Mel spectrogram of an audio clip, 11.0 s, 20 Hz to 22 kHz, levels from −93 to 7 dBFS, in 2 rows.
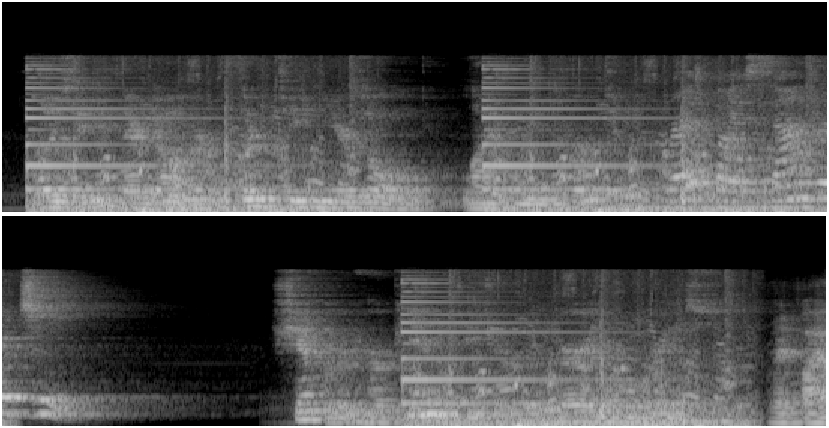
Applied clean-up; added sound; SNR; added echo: none; Keyboard (musical); -1 dB; reverberation time 0.9 s.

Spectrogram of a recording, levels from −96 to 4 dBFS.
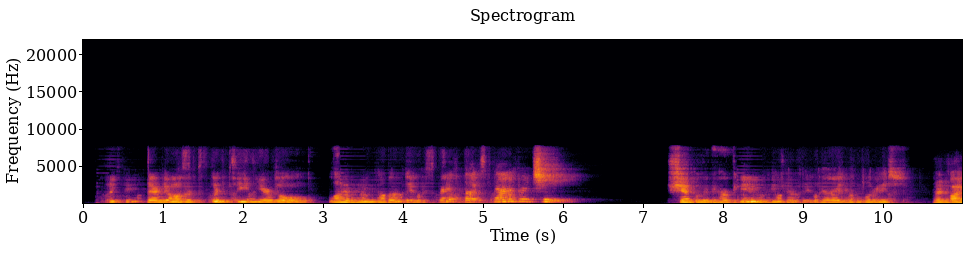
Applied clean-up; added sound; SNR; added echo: neural mask model DeepFilterNet 3.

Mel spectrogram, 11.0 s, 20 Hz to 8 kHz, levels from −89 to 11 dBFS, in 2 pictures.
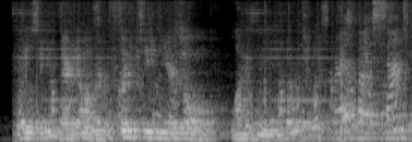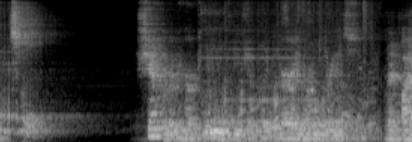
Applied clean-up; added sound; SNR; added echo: neural separator model SepFormer DNS4.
